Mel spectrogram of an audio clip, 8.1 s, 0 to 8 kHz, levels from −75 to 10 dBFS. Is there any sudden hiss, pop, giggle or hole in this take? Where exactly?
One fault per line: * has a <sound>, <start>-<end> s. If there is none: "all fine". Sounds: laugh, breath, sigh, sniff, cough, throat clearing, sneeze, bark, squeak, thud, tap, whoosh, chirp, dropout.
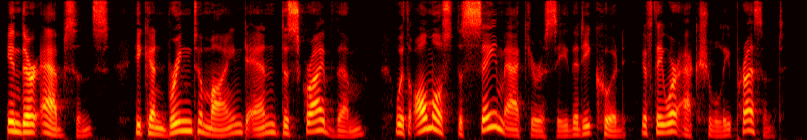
all fine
